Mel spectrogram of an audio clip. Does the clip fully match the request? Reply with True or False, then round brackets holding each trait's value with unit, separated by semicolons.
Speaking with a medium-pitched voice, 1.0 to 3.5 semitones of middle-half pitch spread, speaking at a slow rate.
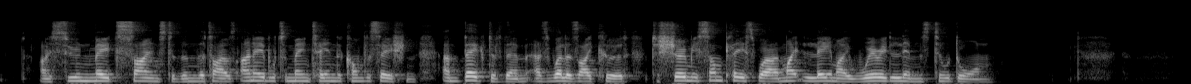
False (155 Hz; 2.4 semitones; 185 wpm)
